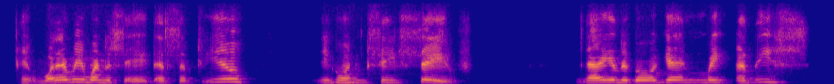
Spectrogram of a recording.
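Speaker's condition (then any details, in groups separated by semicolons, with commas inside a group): Cerebral palsy; present from birth; first talked around age five, atypical speech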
